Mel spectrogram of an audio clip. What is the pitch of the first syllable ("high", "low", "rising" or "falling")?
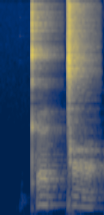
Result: low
